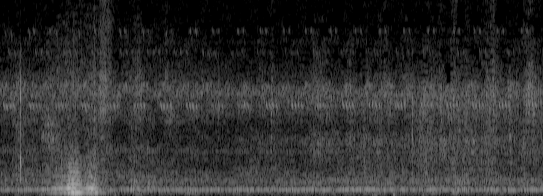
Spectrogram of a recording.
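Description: Bees buzzing in a faint, steady hum inside their tree-hollow nest while a hand reaches in to pull out comb, with a brief human murmur about a second in.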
